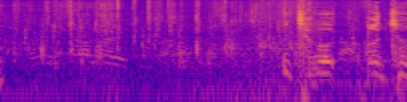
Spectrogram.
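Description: A fish thrashes and splashes in a tub of water.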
